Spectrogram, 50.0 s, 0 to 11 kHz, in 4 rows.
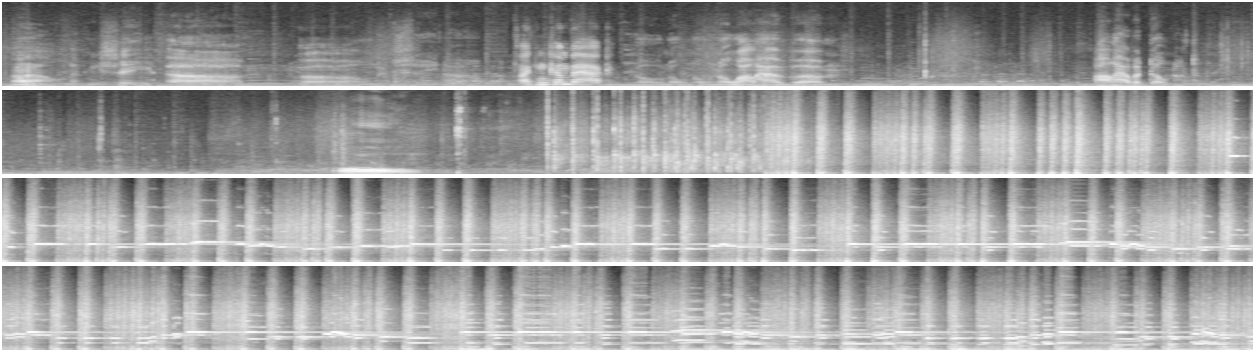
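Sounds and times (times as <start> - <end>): snare drum rhythm: 0.0 - 12.2, 18.6 - 50.0
high melody line: 24.7 - 50.0.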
